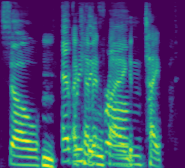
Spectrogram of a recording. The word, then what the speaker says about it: Feige: Is it Feige or Feige? Feige. I believe it's Feige. I believe you say the E on I'm pronouncing the E. Feige. I'm giving him credit for the E.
